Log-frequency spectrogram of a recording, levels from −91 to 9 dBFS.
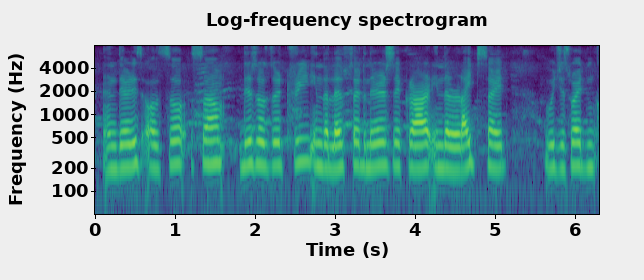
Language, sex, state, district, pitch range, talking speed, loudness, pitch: English, female, Nagaland, Dimapur, 200-215 Hz, 245 wpm, -17 LUFS, 210 Hz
